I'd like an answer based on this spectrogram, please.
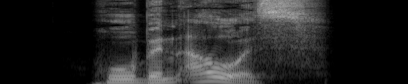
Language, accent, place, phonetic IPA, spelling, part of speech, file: German, Germany, Berlin, [ˌhoːbn̩ ˈaʊ̯s], hoben aus, verb, De-hoben aus.ogg
- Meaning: first/third-person plural preterite of ausheben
